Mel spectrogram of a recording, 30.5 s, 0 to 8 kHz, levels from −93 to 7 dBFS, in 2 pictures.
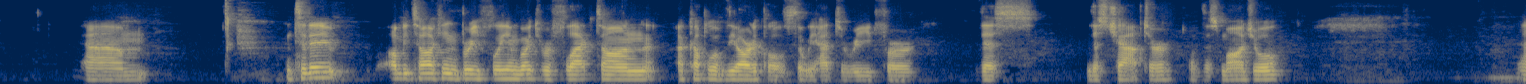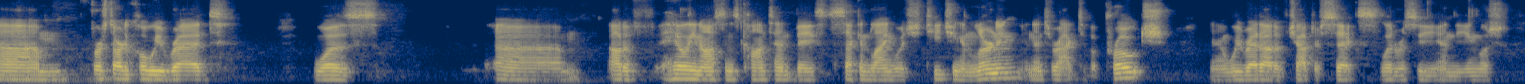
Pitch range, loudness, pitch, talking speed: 105-120 Hz, -19 LUFS, 115 Hz, 120 wpm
